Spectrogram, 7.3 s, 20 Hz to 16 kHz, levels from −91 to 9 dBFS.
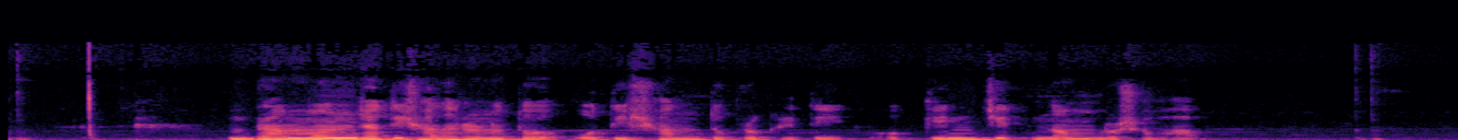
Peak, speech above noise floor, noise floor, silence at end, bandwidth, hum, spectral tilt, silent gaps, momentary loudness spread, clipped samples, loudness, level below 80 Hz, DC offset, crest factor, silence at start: -6 dBFS; 40 dB; -60 dBFS; 0.4 s; 10.5 kHz; none; -8 dB/octave; none; 20 LU; under 0.1%; -21 LUFS; -52 dBFS; under 0.1%; 16 dB; 0.1 s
